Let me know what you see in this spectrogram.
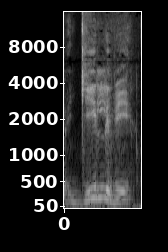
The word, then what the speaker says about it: Gylfi: Eh, Gylfi Sigurdsson som vi brukar säga då, uttalas inte som byxgylf, utan som Gilvi.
